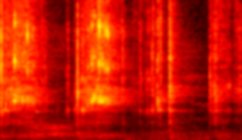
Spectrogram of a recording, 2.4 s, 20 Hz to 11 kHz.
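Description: Plastic wheels of a Hot Wheels diecast car being pushed across 1000-grit sandpaper: two short scratchy sanding passes about a second apart, with a lighter touch near the end.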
